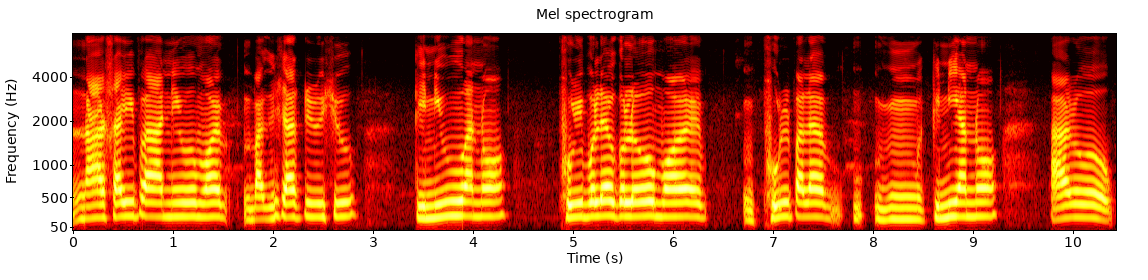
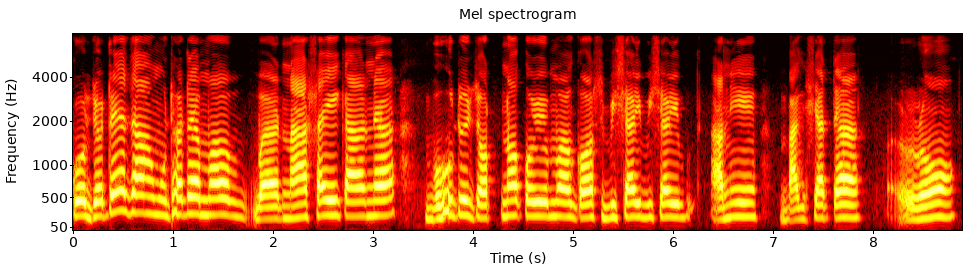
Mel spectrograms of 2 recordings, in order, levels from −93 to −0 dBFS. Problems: constant background noise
